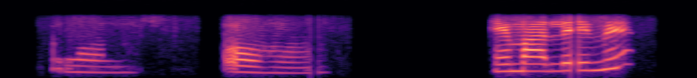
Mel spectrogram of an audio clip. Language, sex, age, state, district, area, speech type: Santali, female, 18-30, West Bengal, Birbhum, rural, conversation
